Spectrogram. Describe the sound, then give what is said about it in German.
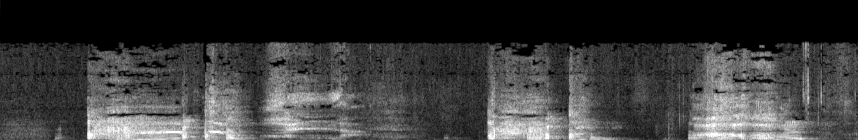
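Several rough coughs and throat-clearing bursts come in two clusters, sounding somewhat muffled, as a person coughs into the crook of an arm. “Entschuldigung, ich muss kurz in die Abhustarm husten.”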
